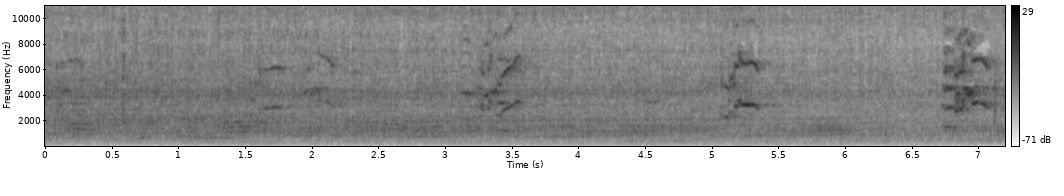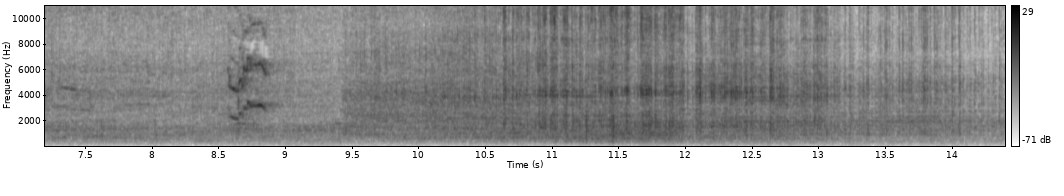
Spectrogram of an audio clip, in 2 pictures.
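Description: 1:24 scale model electric tram running on garden track, its motor and gearing whirring steadily, with four short high squeals evenly spaced about two seconds apart. For the last few seconds the running grows louder and rattly.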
